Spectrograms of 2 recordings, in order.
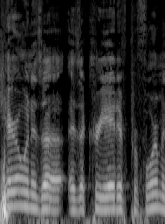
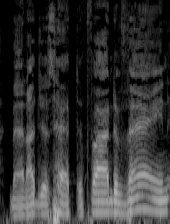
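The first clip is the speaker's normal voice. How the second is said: low, slow, tough, thuggish street-style drawl; 4 semitones lower than usual. Describing heroin users on an addiction show, imitating a thuggish way of talking. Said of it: "what are you talking like that for?".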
